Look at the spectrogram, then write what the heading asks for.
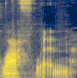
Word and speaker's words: Loughlin: Felicity Huffman and Lorri Lohan I'm not sure lowland Lola and lalin have been charged in the scam dumped out of pronounce Lori Loughlin okay so she and her husband Massimo grenouille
